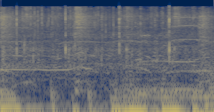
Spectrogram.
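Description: A live pop band playing through a large outdoor PA, heard from within the crowd, with heavy bass and drums and crowd voices mixed in.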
